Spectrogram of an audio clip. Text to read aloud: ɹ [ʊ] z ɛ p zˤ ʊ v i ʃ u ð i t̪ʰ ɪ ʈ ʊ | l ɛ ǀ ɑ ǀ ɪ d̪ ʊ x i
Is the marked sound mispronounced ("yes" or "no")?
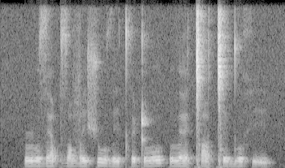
no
